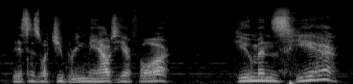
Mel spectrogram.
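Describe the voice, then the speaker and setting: A man's put-on character voice, raspy and hissing, fairly high in pitch with a menacing tone, at a moderate pace over faint music in the background. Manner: hissing, menacing.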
